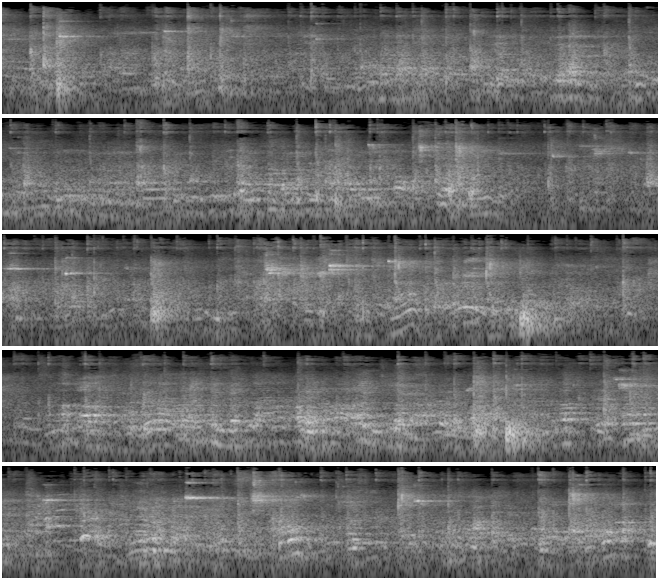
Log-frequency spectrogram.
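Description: A table tennis rally: the ball clicking off the paddles and bouncing on the table in a quick run of sharp ticks, repeated through several points. Voices talk in the background.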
